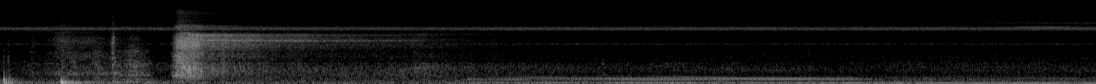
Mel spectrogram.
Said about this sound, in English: I think it moved behind me. It was in front of me, and then it was closer in front of me, and now it's like behind me somewhere. Where are you, cricket? I don't know.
